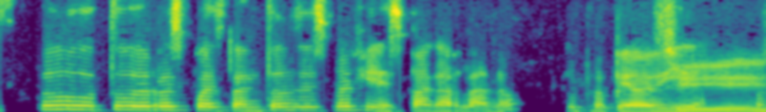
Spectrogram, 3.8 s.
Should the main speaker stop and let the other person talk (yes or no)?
yes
